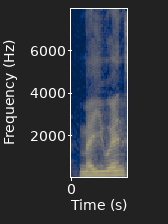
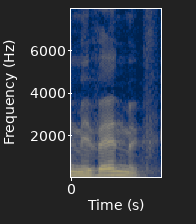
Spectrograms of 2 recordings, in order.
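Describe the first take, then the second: First: The name is said with a w sound. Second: The name has a v sound and changed vowel. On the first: The speaker calls it right. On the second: The speaker calls it wrong.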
